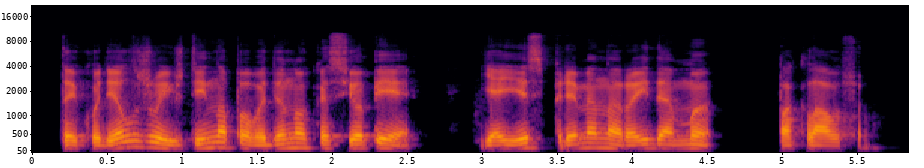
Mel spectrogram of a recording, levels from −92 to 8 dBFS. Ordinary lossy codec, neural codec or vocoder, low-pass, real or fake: Opus, 64 kbps; none; 9.9 kHz; real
